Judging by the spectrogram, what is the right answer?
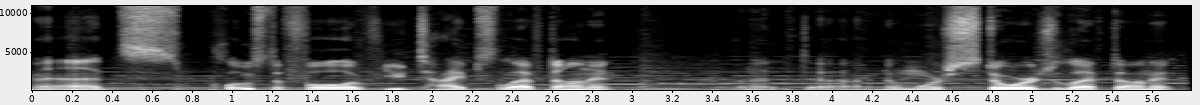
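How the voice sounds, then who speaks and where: A man's voice: medium pitch, level tone, measured pace, creaky. Stuffy young man narrating gameplay. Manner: chatty, upbeat, with little laughs and fillers. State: stuffy, congested. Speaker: gaming video host. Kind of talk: casual let's-play commentary. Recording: faint music bed behind voice.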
